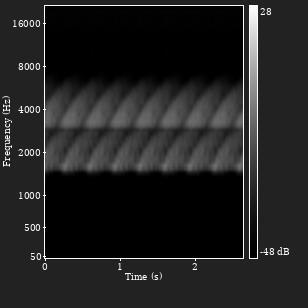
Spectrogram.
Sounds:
alarm

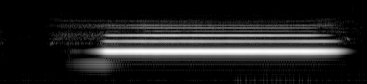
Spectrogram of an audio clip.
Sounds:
music, woodwind instrument, musical instrument

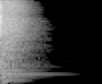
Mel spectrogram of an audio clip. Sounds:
musical instrument, music, percussion, drum, snare drum

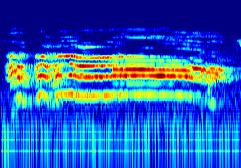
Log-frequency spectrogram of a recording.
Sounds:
fowl, rooster, livestock, animal

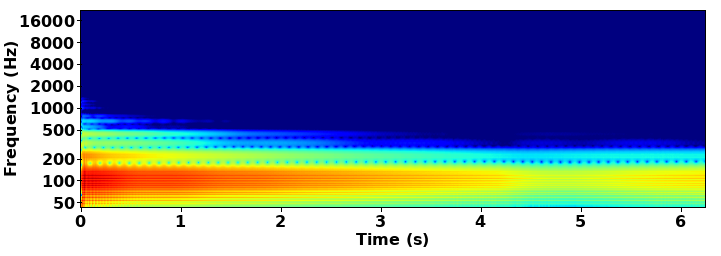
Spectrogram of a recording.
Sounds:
bass guitar, plucked string instrument, musical instrument, music, guitar

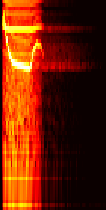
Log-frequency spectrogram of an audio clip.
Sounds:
animal

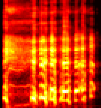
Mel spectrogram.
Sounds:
human voice, laughter

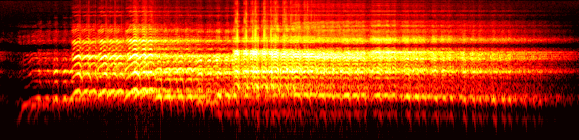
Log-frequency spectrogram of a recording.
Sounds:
laughter, human voice

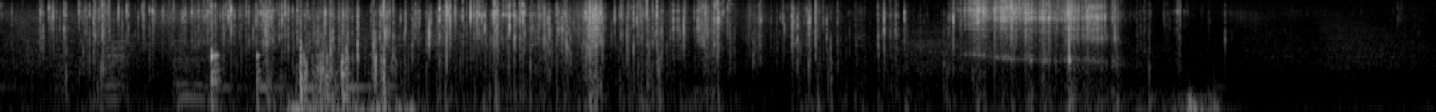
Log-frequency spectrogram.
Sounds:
chewing

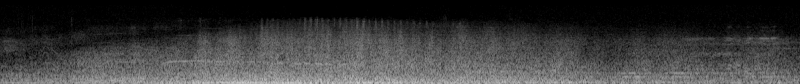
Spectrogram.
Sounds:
aircraft, vehicle

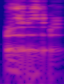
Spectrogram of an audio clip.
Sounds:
eructation

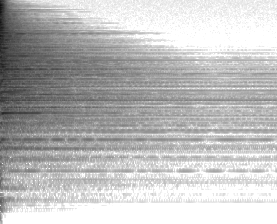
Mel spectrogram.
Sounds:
music, hi-hat, percussion, cymbal, musical instrument

